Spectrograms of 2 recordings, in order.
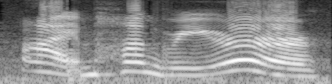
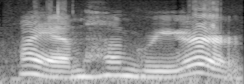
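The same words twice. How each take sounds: First: Slow, louder whiny complaint; teacher shows the whiny hungry goat, slow and louder; whiny and crying. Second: A touch of whining, a bit louder; hungry middle goat, lightly whiny; whiny cry. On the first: Shown as a demonstration. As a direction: drag it out like a hungry whining kid. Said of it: "I sort of made my voice whiny and cryy". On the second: A narrator's reading. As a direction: mildly whine about being hungry.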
